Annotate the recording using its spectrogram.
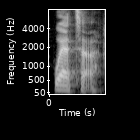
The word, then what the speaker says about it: Weta: Weta. I'm pronouncing it too Dutch. Weta.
